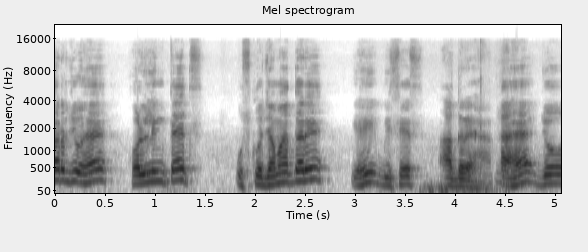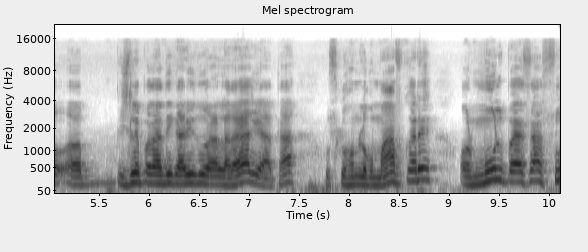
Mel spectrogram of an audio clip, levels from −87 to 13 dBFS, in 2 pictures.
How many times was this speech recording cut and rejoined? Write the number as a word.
one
